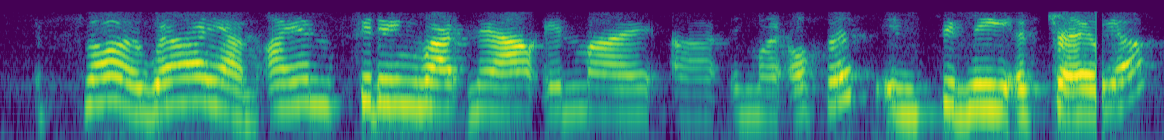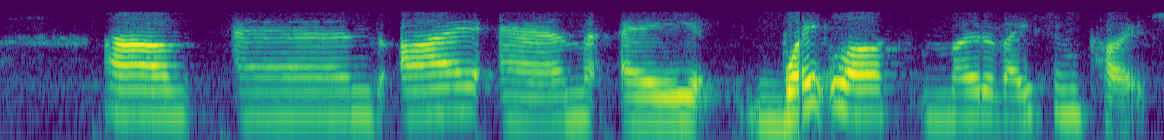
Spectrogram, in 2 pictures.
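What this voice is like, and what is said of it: Australian accent. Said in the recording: “that beautiful accent ... my Australian accent”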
